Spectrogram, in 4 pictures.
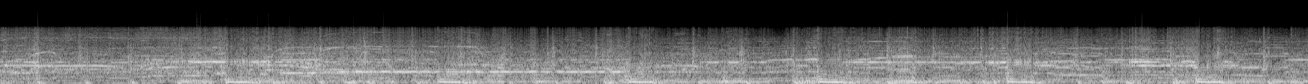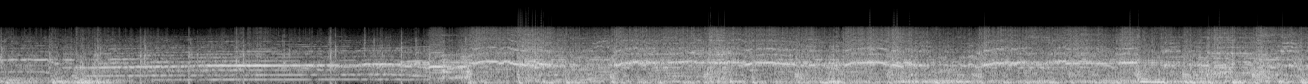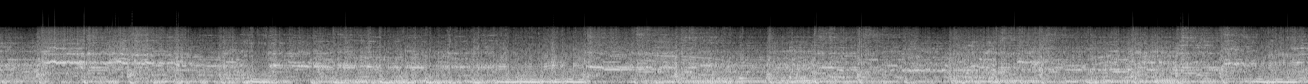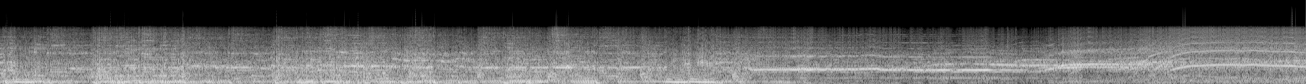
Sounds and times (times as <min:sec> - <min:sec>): Crowd: 0:00.0 - 0:52.3
Music: 0:00.0 - 0:52.3
Singing: 0:00.0 - 0:52.3.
